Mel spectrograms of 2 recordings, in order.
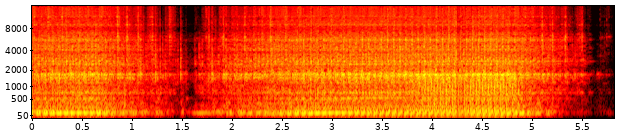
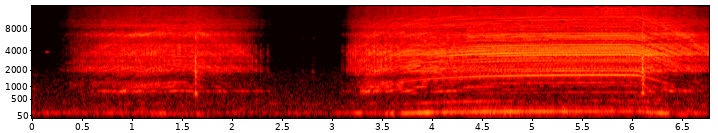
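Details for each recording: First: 3/4-size Singer 128 vintage sewing machine after motor reinstalled: fast steady mechanical chatter about three beats a second carries on for seconds after pedal released, then winds down; runs on, cause not confirmed. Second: Vintage three-quarter-size Singer 128 sewing machine motor run briefly after rewiring: high whirring spin-up, cut-off, then a steady even pitch. The motor operates properly.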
